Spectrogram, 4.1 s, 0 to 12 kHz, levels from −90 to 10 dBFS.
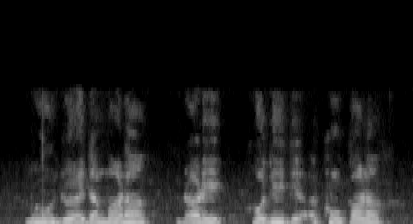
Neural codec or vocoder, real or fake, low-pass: codec, 16 kHz, 6 kbps, DAC; fake; 7.2 kHz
